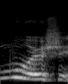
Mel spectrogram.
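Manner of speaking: overdone, very loud, high, theatrical adoring voice. Showing viewers how the speaker always pronounces one word, overly dramatic. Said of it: "So fucking dramatic for no reason".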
